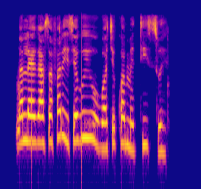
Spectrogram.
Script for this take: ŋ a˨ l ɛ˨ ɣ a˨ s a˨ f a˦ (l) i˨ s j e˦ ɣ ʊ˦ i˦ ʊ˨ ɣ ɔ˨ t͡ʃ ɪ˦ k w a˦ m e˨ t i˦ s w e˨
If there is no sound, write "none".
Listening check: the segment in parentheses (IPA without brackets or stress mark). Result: ɾ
